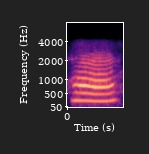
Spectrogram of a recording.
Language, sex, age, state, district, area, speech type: Bengali, female, 45-60, West Bengal, Alipurduar, rural, conversation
